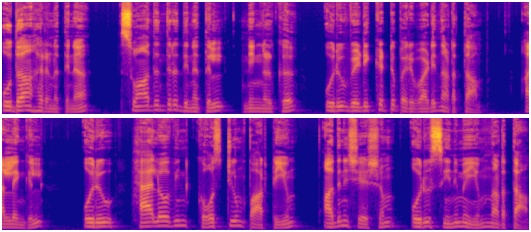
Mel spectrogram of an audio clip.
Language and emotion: Malayalam, neutral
